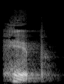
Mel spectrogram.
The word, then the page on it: hip: British English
